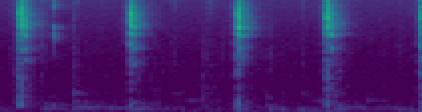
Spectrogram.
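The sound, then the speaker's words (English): Steady, mechanical ticking of a bomb's timer: four crisp, evenly spaced ticks about half a second apart, fairly quiet, with a faint low hum underneath and no voices. “You hear a ticking sound coming from the bodies.”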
